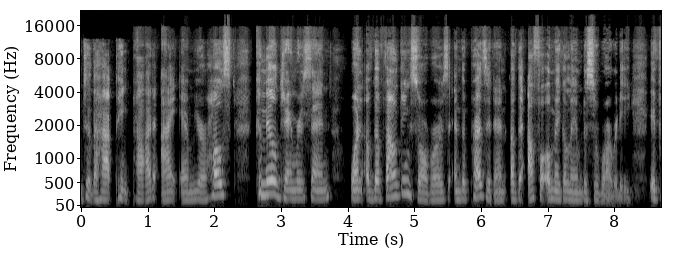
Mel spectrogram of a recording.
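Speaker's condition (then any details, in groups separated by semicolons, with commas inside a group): No condition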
